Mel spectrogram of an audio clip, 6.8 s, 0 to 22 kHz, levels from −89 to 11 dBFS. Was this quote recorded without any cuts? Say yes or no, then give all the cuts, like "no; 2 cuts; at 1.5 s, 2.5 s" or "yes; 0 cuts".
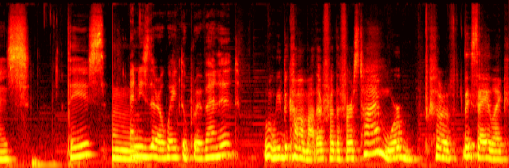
no; 2 cuts; at 1.5 s, 3.3 s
